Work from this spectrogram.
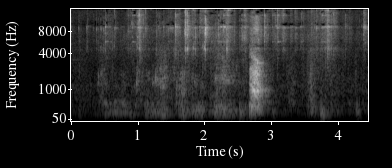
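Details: Two young dogs playing together, a one-year-old Rhodesian and an eight-week-old Shepherd/Rottweiler puppy: low rumbling play growls and scuffling, then one sharp yelp near the end, with faint speech.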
